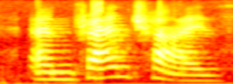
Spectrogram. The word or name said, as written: enfranchise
